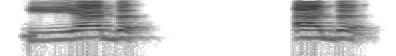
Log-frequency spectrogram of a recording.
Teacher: I close the articulation point and then I open it with a degree of force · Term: qalqala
